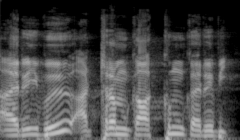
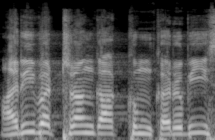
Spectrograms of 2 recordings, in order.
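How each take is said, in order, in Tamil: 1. ஒவ்வொரு வார்த்தையும் தனித்தனியாகவும் தெளிவாகவும் சொல்லப்படுகிறது. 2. வார்த்தைகள் இடைவெளி இல்லாமல் ஒன்றாகச் சேர்ந்து சொல்லப்படுகின்றன.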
